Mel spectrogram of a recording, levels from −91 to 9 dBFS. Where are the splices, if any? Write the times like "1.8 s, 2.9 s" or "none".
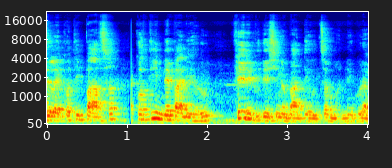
1.1 s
